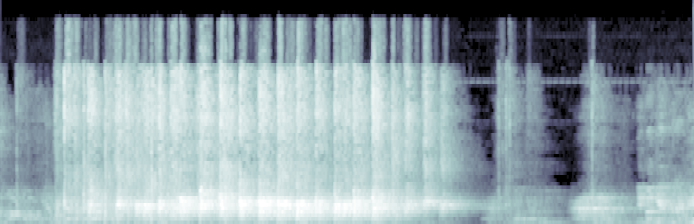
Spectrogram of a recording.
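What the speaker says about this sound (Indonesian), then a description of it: "Tepuk tangan untuk semua kelompok yang sudah menjawab" Classroom applause for the student groups that answered: a dense burst of clapping that lasts about five seconds, fades out, and gives way to a teacher's voice speaking.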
